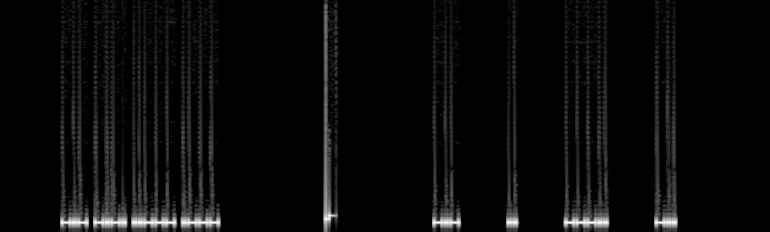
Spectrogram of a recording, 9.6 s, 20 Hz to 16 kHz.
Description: Morse code, heard as a keyed tone, about 36 wpm, spaced as for 18 wpm, 700 Hz. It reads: KC2J KI8D
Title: USA Call Signs - 4 Characters - 6x Character Spacing - 35wpm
